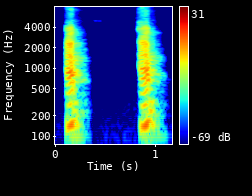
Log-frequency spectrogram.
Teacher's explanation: enggak ada napas yang keluar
